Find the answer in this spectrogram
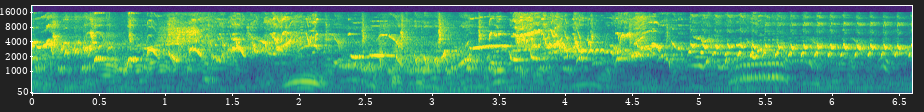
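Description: White-rumped shama pouring out a dense, varied song of rapid high trills, sharp chips and harsh squawks, with a few low, rounded whistles mixed in.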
